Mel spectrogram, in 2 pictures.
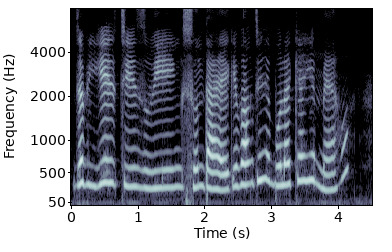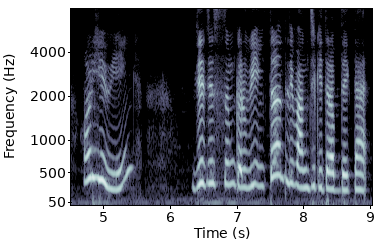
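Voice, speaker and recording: A woman's voice: sits high, no room sound, clean studio sound. A woman casually telling a fan-fiction story, dropping English words into her narration. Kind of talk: reading fan fiction aloud.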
